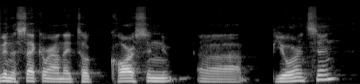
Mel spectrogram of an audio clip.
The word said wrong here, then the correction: Bjarnason: Let me see, make sure I'm saying his name correctly there. Carson Bjarnason, sorry about that, was their second-round pick, their third overall pick.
